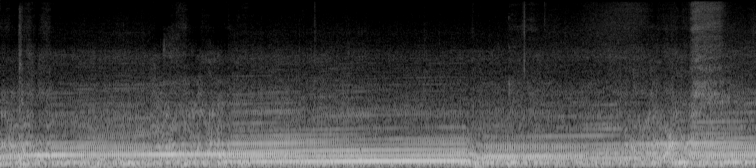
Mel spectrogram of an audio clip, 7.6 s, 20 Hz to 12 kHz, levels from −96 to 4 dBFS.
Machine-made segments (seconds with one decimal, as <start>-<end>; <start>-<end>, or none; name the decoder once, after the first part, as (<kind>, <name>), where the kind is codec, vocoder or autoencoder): 0.0-0.5 (codec, HILCodec); 1.5-2.3; 6.2-6.9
